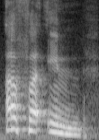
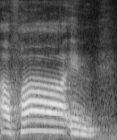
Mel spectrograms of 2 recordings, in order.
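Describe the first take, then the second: First: No long a sound follows 'af'. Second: A long a sound follows 'af'. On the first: The speaker calls it right. "इस अलिफ को नहीं पढ़ा जाएगा, इसको पढ़ा जाएगा अफ इन" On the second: The speaker calls it wrong. "ऐसा ना हो कि आप पढ़े अफा इन, ये गलत है"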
